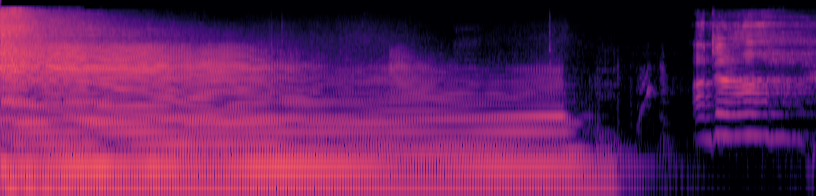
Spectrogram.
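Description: Rock band's closing chord ringing out on distorted electric guitar and bass, held for about four and a half seconds before it dies away. Near the end a man's voice begins singing alone, with no band behind it.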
